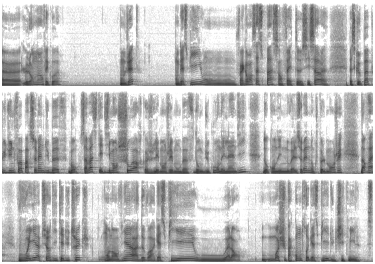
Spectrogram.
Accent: Centre-Val de Loire, France; born there; quand je suis né en Sologne, aussi en Sologne, il y avait du sanglier

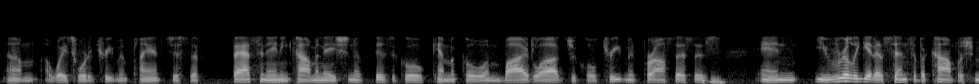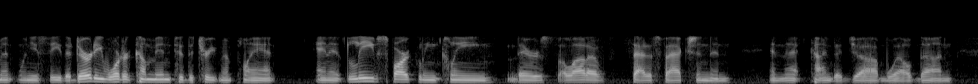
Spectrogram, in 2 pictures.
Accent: Maryland, United States; So I grew up in Howard County, Maryland, in between Baltimore and Washington. Grew up working on my grandfather's farm.

